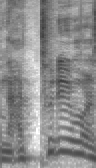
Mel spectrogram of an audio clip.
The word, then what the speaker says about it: 나트륨: 근데 리튬 바로 밑에 있는 게 바로 나트륨. 요즘은 이제 영어식 발음으로 소듐이라고도 많이 하죠.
